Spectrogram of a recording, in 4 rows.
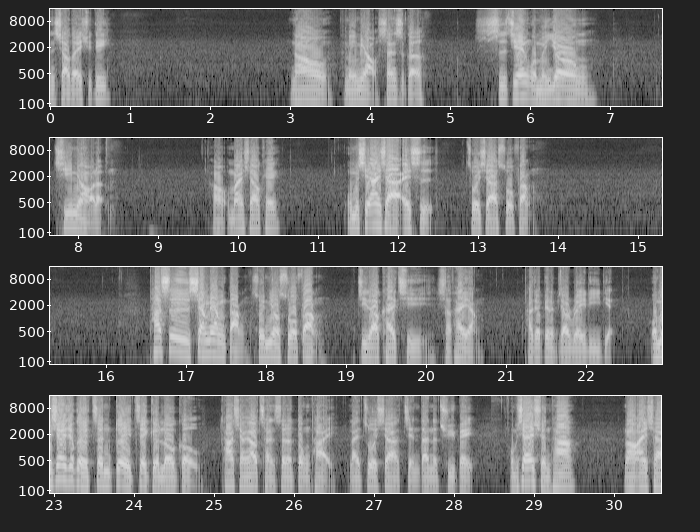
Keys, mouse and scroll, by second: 3.3 click, 4.1 KP_3, 4.2 KP_0, 5.6-7.3 drag, 7.7 KP_7, 8.0 KP_0, 11.1 click, 12.1 s, 13.3 click, 13.3-16.7 drag, 16.6 scroll up 1, 18.9-19.3 scroll up 1, 20.4 click, 22.4 scroll down 1, 29.1 click.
